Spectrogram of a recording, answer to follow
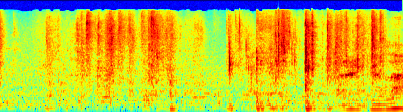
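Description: Foil Topps Mini Chrome trading-card pack wrappers crinkling and crackling as they are picked up and handled, a series of short crackles.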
